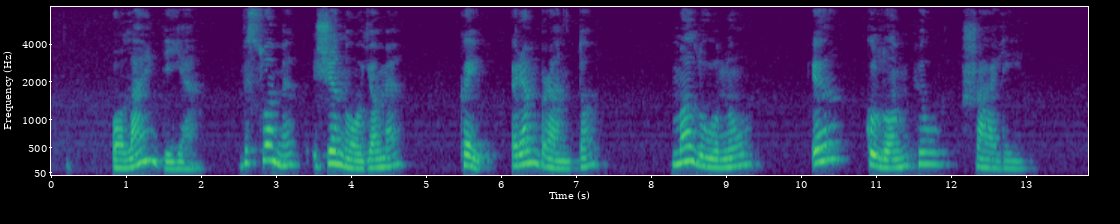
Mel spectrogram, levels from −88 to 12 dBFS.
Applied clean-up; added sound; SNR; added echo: none; none; none; none.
